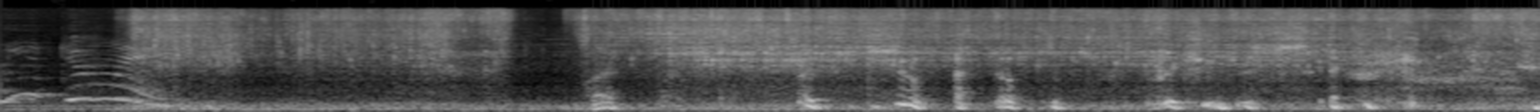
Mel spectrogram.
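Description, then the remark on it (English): Water runs from a leaking sink tap that is being fixed, a steady rush of water that continues throughout, spilling water onto the floor, while several voices talk over it. “We're fixing the sink. It leaks.”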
